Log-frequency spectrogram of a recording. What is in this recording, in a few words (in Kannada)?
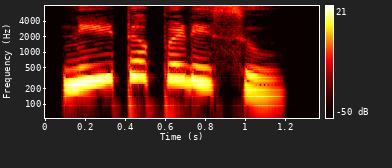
"ನಡಪಾಡಿಸು", Kannada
